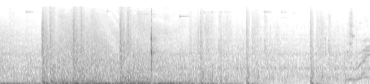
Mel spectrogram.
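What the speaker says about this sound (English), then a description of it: "Explosive bullets, this will do some damage." Explosive and flaming bullets fire in the video game GTA V as a rapid fusillade of loud, overlapping shots and bangs, thinning out to a few scattered blasts toward the end.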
